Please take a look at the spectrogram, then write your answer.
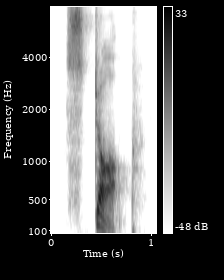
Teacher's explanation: Now, for most other accents, there would be a difference between the T in top and the T in stop, because in stop, the T doesn't aspirate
